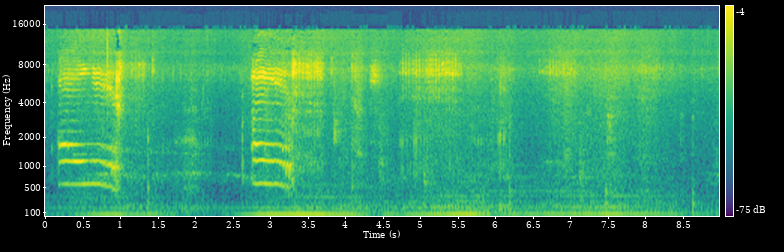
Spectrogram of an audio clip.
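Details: Domestic cat asking for food with an odd voice: two strained, nasal meows with strong harmonics, each about a second long, between stretches of low rumbling purr-like sound, indoors with quiet speech nearby.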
